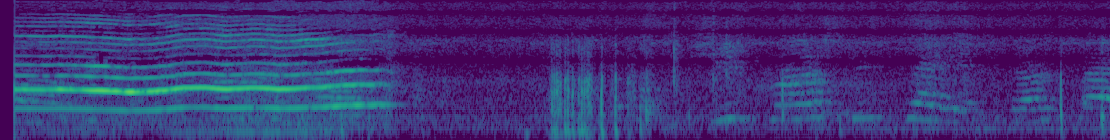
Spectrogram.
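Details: Female domestic cat meeting another cat for the first time, giving a long wavering tonal wail lasting about two seconds, followed by quieter short chirping and yowling calls with some rustling.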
